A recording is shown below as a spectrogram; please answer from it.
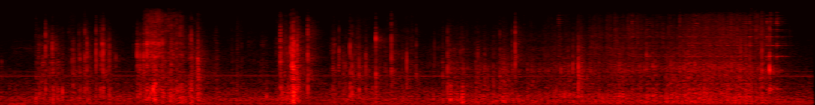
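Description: Lily's chocolate chips spill from a bag into a bowl, making a run of dense clattering and rustling with irregular bursts, close by, with no voices.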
